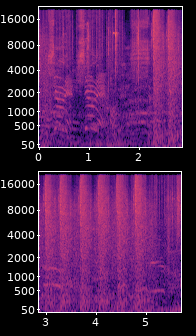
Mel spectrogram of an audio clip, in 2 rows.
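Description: Gunfire in Left 4 Dead 2 on Expert difficulty, as survivors fight a Tank: a rapid, repeated stream of shots runs through the clip, moderately loud, mixed with game noises and a voice-like sound near the start.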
